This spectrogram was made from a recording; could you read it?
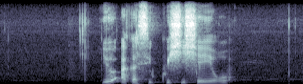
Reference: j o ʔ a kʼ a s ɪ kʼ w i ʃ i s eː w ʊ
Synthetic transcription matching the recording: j o ʔ a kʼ a s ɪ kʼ w i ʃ i ʃ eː ɣ ʊ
